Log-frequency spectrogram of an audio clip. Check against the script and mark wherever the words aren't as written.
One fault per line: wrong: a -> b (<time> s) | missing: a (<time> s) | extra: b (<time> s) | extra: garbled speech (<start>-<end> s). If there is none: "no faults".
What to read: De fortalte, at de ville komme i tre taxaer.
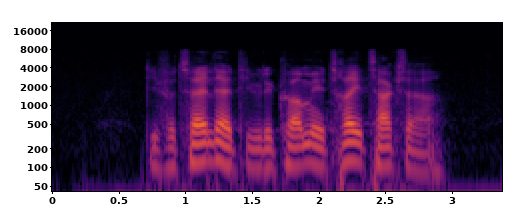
no faults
